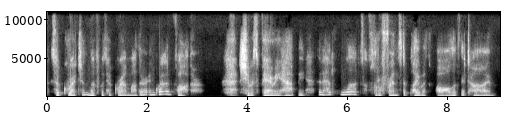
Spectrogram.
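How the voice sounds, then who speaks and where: A woman reads bedtime stories in a soft, whispery ASMR style, gentle, soothing and unhurried. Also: lowish voice, sing-song, no room sound. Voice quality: breathy, whispery. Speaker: host reading bedtime stories. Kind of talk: soft-spoken ASMR storybook reading.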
